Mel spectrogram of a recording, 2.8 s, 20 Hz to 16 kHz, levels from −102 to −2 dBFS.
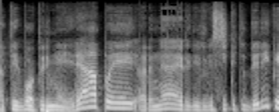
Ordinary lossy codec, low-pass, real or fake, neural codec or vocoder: AAC, 48 kbps; 14.4 kHz; fake; codec, 32 kHz, 1.9 kbps, SNAC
